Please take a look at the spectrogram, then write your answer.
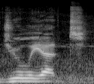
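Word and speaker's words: Juliett: with one t but the phonetic alphabet actually has two T's on the end so everyone knows to pronounce it Juliet because I guess some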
